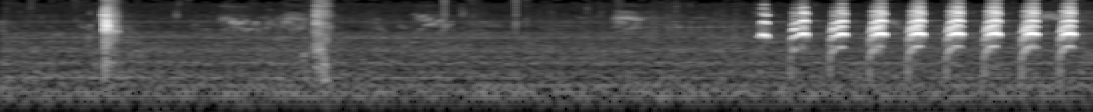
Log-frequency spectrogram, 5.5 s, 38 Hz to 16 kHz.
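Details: Osprey pair at their nest near Charlo, Montana, on the morning of July 13, 2018; after two isolated sharp chips comes a fast regular run of high piercing whistled yelps, about two and a half per second, with faint other birds behind.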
